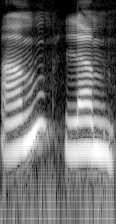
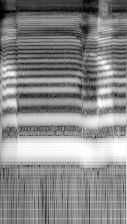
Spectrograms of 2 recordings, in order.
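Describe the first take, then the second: First: The final m is held for a moderate time. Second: The final m is held for too long. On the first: The speaker calls it right. "हम कह रहे हैं अमलम" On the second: The speaker calls it wrong. "ना ही ज़्यादा जारी रखेंगे, अमलम ऐसा नहीं है"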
